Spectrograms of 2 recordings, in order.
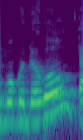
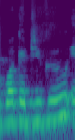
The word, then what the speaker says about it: Ouagadougou: I grew up in Northern California, and I currently live in Ouagadougou. That is the correct Moray pronunciation of the city that's better known as Ouagadougou in French and English.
